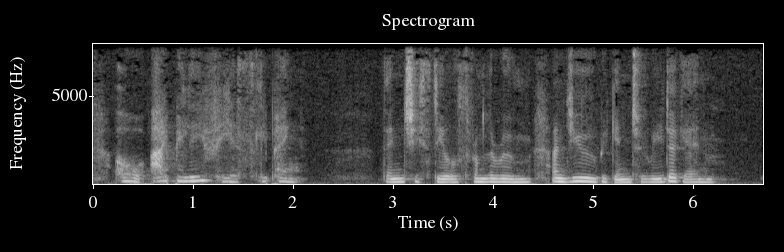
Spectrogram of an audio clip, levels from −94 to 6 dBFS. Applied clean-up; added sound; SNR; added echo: none; none; none; none.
